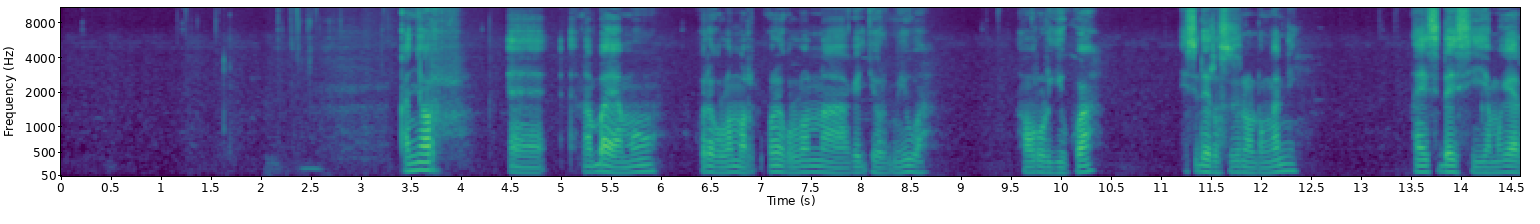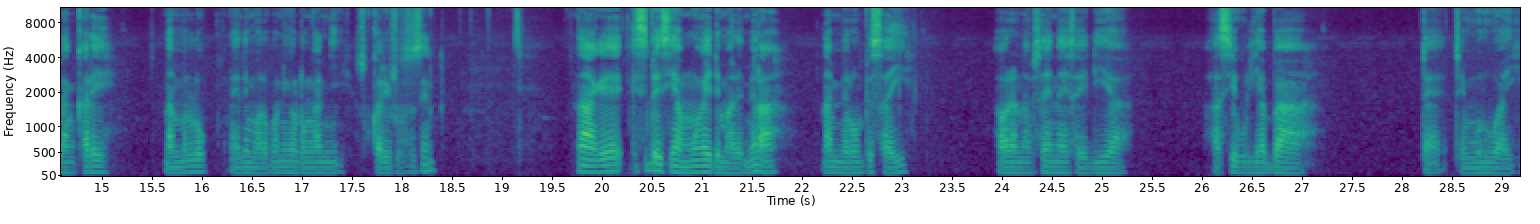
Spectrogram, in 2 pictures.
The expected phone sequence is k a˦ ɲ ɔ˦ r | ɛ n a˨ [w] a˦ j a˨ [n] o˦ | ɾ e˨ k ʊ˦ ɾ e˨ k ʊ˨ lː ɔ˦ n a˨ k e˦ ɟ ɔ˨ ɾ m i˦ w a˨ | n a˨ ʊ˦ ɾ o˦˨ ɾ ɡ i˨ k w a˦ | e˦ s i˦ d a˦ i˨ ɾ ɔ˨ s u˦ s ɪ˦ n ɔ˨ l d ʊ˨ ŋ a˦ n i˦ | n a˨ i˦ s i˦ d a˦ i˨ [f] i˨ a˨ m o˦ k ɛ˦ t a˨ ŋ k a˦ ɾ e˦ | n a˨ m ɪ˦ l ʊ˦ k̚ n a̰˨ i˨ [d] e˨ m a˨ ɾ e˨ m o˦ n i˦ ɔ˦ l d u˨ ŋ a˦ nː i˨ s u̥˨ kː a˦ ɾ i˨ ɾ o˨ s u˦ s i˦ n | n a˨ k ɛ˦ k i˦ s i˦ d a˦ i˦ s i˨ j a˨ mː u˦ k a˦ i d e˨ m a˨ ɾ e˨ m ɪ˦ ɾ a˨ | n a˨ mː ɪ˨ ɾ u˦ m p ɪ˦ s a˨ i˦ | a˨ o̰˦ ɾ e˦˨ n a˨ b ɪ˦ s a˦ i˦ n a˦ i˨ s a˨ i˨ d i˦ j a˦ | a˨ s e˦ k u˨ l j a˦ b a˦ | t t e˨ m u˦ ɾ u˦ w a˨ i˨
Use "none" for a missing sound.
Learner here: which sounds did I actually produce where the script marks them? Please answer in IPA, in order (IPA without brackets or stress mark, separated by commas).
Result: b, m, s, d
